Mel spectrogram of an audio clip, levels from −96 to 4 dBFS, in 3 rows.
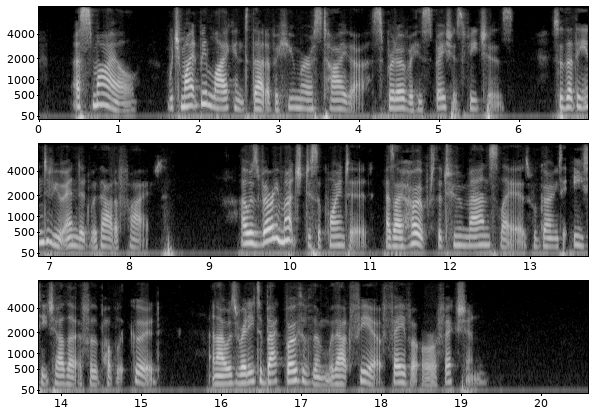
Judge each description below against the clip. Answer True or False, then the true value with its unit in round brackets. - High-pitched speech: True (200 Hz)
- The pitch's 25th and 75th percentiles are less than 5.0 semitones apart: True (4.1 semitones)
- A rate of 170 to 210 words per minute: True (180 wpm)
